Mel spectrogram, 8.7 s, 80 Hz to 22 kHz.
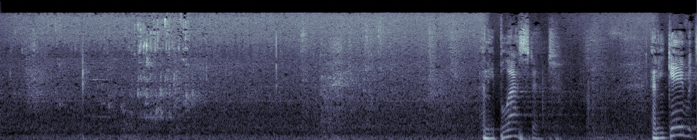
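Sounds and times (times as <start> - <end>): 
liquid pouring into a cup: 0.7 - 2.7
speech: 6.0 - 7.1, 8.2 - 8.7.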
